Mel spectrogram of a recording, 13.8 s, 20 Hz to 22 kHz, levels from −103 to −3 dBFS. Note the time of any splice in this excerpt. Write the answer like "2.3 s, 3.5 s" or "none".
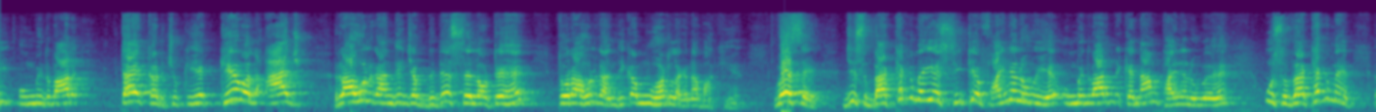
none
